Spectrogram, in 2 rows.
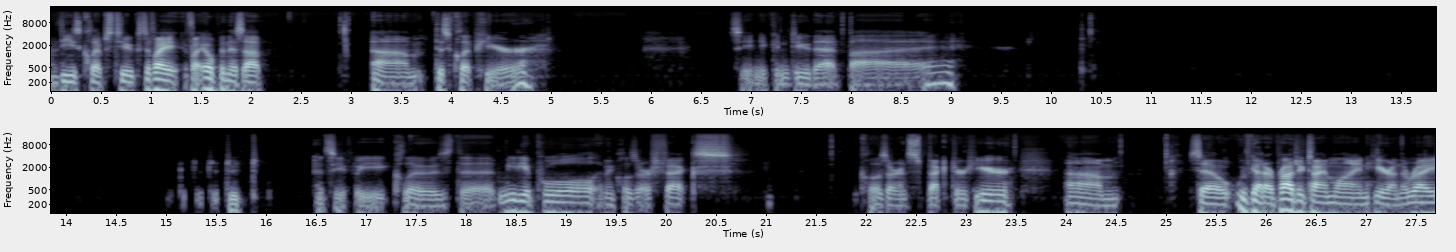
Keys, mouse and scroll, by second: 0.5 click, 0.7 click, 2.8 click, 3.1 click, 3.3 click, 3.8 click, 5.7-7.2 drag, 7.8 click, 8.4 click, 10.3-11.3 right drag, 11.3 click, 11.6 click, 12.1 click, 12.9 click, 13.1 click, 13.7 right click, 15.1 click, 16.2 click, 18.3 click, 19.3 click, 21.5 click, 23.4-24.4 drag, 26.8-27.6 drag.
